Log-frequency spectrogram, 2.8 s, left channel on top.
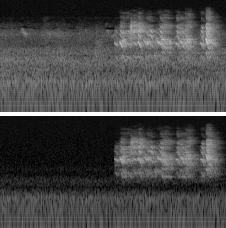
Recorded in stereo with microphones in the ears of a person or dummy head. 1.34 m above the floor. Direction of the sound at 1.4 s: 30° left (ahead or behind).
